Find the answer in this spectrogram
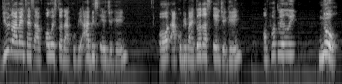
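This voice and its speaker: A woman's voice: medium pitch, quick pace, soft background music. A Nigerian woman in her forties hosting a casual live stream, reading viewer comments in an emphatic, chatty way and dropping in pidgin words. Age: 40s.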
